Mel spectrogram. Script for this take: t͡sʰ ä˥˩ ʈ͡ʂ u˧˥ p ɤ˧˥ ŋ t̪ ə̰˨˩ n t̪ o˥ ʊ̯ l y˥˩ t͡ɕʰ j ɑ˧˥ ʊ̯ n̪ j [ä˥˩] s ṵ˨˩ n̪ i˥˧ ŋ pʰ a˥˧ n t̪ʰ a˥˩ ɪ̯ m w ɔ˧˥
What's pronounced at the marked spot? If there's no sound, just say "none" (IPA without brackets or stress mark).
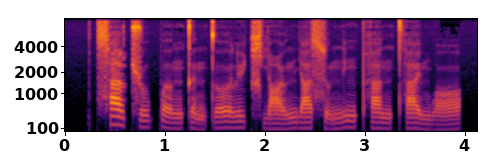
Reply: ä˥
